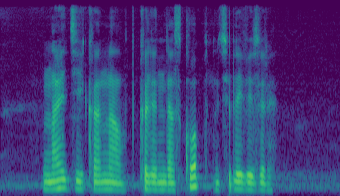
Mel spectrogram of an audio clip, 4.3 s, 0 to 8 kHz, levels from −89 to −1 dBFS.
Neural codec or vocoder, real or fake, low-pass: codec, 16 kHz in and 24 kHz out, 2.2 kbps, FireRedTTS-2 codec; fake; 7.2 kHz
